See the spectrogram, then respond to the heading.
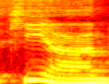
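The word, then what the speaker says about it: Kian: with a K yeah it's my name with a K that was like my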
